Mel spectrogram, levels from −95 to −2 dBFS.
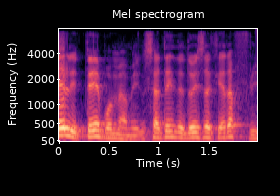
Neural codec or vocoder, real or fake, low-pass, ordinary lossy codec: none; real; 7.2 kHz; none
